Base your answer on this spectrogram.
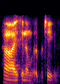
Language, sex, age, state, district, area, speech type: Urdu, male, 30-45, Delhi, Central Delhi, urban, conversation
